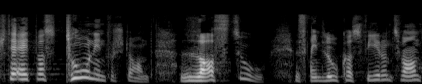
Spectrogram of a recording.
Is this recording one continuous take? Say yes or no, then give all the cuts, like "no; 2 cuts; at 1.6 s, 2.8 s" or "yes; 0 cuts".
no; 3 cuts; at 1.1 s, 2.3 s, 3.1 s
